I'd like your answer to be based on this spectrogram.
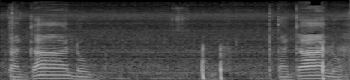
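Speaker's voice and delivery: "Tagalog" slowly, stretching the stressed GA; accent on second syllable. Shown as a demonstration. Teacher modelling "Tagalog" for learners, long stressed second syllable. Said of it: "The accent is in the second syllable, ga".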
